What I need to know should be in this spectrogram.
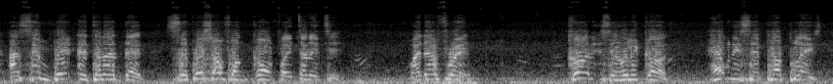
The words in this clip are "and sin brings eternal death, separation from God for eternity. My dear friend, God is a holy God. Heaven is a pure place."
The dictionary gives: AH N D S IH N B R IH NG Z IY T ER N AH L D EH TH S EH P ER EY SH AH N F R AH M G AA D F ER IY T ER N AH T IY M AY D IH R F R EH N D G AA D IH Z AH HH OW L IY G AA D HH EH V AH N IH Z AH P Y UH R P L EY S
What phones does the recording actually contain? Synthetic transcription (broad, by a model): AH S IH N B R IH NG IY T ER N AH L D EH T S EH P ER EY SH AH N F R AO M G AA D F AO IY T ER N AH T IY M AY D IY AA F R EH N D G AA D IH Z AH HH OW L IY G AA D HH EH V AH N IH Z AH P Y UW P L EY S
